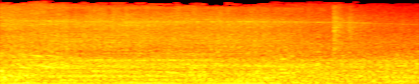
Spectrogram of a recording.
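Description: Busy city street traffic noise, with an ambulance siren wailing faintly in the distance. A low engine hum runs under it and drops away about two-thirds of the way through.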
